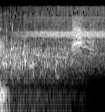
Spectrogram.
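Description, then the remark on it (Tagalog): Flowing stream water trickles and bubbles steadily for a couple of seconds, a soft continuous babble heard on its own, with no voices. “Sinundan ko ang tunog ng umaagos na tubig hanggang sa marating ko ang malinaw na batis.”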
